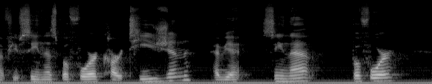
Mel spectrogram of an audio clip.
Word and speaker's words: Cartesian: Cartesian is how you say that, Cartesian.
